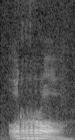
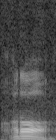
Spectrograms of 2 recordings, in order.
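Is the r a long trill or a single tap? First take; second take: long trill; single tap. First: The r is trilled with many vibrations. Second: The r vibrates only once, briefly. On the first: The speaker calls it wrong. "bukan ra" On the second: The speaker calls it right. "vibrasi yang dibenarkan itu adalah sekali saja"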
